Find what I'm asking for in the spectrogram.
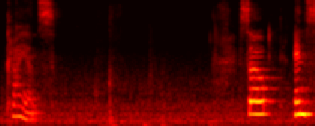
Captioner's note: white noise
